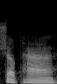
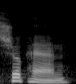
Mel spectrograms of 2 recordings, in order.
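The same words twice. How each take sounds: First: The final N sound is dropped. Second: The final N sound is pronounced.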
